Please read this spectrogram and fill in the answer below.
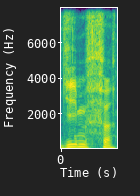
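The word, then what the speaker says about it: GIMV: euh la société d'investissement g i m V qu'on prononce gyf ça sera plus facile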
